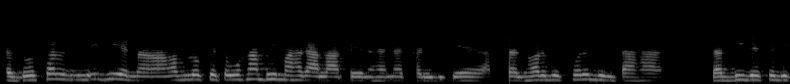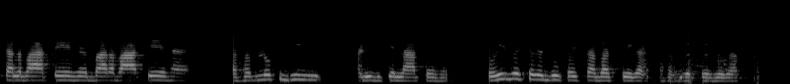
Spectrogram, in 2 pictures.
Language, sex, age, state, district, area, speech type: Hindi, female, 45-60, Bihar, Samastipur, rural, conversation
